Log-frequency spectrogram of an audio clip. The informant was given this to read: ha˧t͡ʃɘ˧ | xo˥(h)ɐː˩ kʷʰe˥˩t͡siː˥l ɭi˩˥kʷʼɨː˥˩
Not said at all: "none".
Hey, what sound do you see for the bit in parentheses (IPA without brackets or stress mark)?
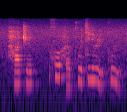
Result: h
